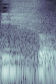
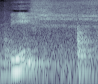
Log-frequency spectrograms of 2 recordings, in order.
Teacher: এই শটা দ্বিত্ব হইছে, দুইবার উচ্চারণ হইছে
